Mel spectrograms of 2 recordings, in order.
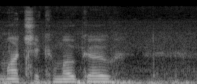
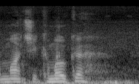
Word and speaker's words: Machicomoco: here we are at Machi kamoko or Machi kamoka I guess I guess you can pronounce it either way we're here at our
